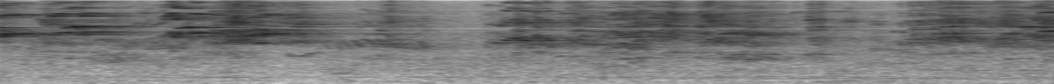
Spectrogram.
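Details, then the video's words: A noisy flock of Rainbow Lorikeets in an aviary garden at an orchid farm in Luttelgeest gives shrill, rasping screeches and chatter that overlap almost without pause. "Regenboog Lori's"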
